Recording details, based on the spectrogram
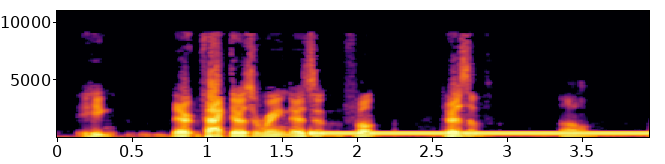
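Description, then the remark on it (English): A steady, unbroken telephone dial tone from an open call-in phone line hums at moderate loudness for the last two seconds, after a man talks briefly; a few more spoken words come in over the tone. “And by the way, the phones are open, right?”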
